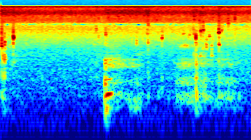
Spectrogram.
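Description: Warm water drips softly: one clear, wet plop in the middle, then a couple of fainter drops and small splashes over a quiet background, with no voices.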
